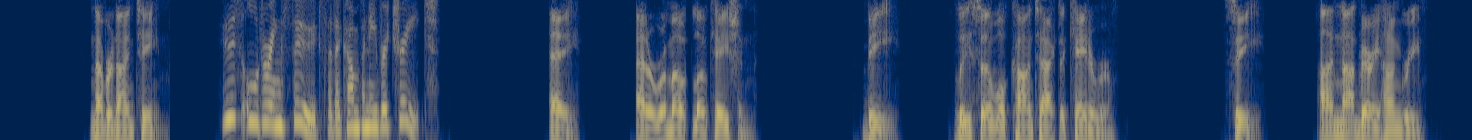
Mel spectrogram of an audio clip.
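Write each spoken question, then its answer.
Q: Who's ordering food for the company retreat?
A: B: Lisa will contact a caterer.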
